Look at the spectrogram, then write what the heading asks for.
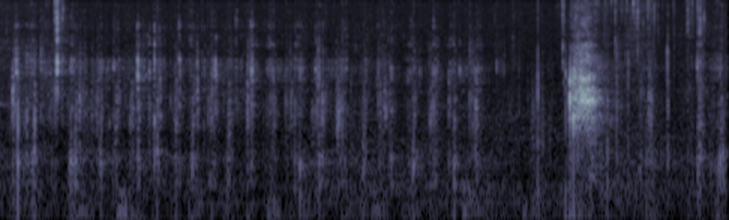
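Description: Close-miked chewing of cooked squid: many small, wet mouth clicks, with a louder, short sound a little under six seconds in.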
